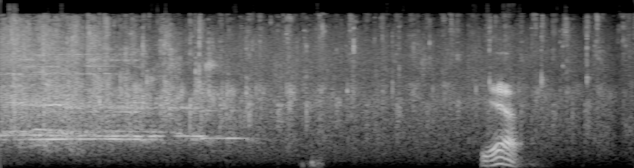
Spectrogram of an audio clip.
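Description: Audience applause and cheering for a comedian at a live show, loud and sustained at first then tapering off, with a man's short spoken word near the end.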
